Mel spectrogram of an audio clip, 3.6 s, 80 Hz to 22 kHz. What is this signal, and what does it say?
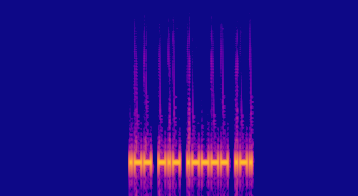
Morse code, heard as a keyed tone, about 52 wpm, 700 Hz. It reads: WK1R
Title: USA Call Signs - 4 Characters - 50wpm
